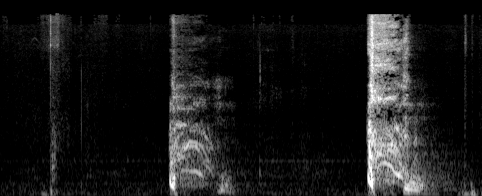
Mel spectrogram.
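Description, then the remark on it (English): Two separate bursts of harsh coughing and throat clearing, fairly loud, with a quieter throat noise just before them and near silence in between. “Figure out how to cough here.”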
